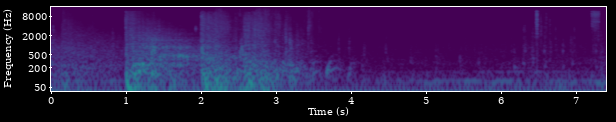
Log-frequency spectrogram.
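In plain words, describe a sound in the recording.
A pickaxe strikes wooden planks.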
